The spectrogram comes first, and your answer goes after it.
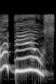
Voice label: "bye bye", Portuguese; Worms Armageddon

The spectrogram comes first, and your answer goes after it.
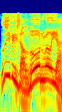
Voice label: "Leave me alone", Angry Scots; Worms Armageddon

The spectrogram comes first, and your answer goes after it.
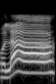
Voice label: "hello", Hispanic; Worms Armageddon

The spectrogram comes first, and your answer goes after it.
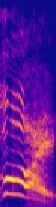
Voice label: "ouch", Speech, Geezer; Worms Armageddon

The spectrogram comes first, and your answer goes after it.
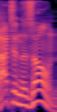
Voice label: "excellent", US Sports

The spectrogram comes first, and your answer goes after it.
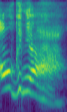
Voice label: FIRE, Polish; Worms Armageddon

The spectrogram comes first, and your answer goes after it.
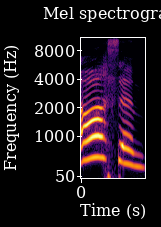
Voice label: amazing, Speech Kidz; Worms Armageddon

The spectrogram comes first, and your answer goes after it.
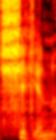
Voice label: "COWARD", Stiff Upper Lip

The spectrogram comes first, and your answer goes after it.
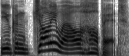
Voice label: "go away", speech; Worms Armageddon

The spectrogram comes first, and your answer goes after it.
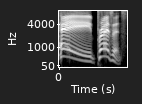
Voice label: "drop", Redneck

